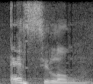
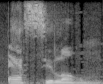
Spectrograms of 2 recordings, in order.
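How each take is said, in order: Both takes have the same delivery.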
